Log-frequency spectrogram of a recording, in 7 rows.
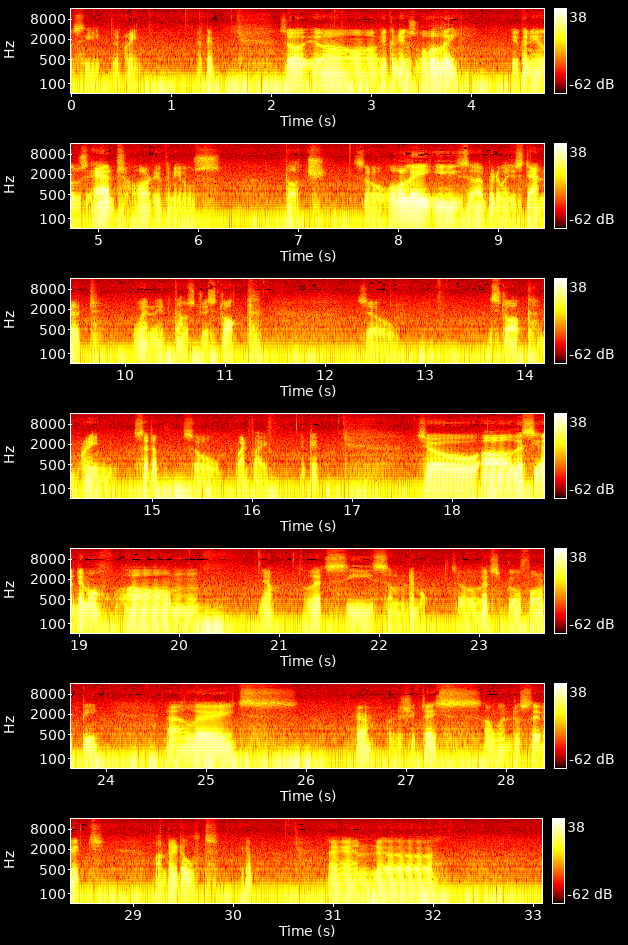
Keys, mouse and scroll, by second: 0.0 m, 0.8 m, 2.6 click, 6.0 click, 7.4-8.0 scroll down 2, 8.0 click, 8.5 scroll up 1, 8.9 click, 10.9 click, 11.3 click, 11.9 middle click, 12.4 KP_Decimal, 12.6 KP_5, 13.1 KP_Enter, 14.7 middle click, 15.4-15.7 scroll up 2, 15.9 scroll down 2, 16.3 middle click, 17.2 scroll down 2, 17.6 middle click, 18.0-18.5 scroll down 2, 20.1 click, 21.0 scroll up 2, 21.4 scroll down 2, 21.9 click, 23.8 p, 24.4-25.6 drag, 26.2 ctrl+middle click, 26.9 ctrl+shift+s, 29.6 Return, 32.1 click.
